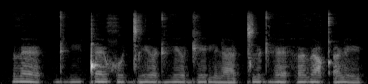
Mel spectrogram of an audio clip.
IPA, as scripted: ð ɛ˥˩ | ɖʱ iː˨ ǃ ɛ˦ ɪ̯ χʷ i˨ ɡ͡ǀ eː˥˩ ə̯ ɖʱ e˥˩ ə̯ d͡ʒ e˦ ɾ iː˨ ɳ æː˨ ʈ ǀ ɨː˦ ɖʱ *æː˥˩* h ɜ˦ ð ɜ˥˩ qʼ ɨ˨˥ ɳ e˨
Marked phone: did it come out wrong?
yes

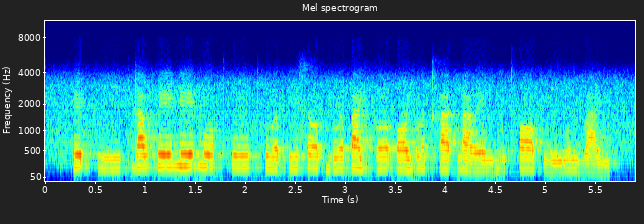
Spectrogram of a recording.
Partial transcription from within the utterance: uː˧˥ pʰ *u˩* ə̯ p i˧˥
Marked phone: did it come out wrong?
yes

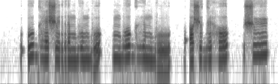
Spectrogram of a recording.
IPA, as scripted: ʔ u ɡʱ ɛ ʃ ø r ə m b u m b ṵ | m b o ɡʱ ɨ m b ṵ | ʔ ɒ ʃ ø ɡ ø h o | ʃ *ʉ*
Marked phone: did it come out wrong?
no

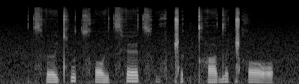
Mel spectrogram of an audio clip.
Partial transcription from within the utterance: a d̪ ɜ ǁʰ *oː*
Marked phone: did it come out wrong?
yes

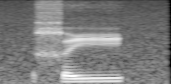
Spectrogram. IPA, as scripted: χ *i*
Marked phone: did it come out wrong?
no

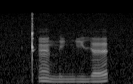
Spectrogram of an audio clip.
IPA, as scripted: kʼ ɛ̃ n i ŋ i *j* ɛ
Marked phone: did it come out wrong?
no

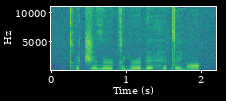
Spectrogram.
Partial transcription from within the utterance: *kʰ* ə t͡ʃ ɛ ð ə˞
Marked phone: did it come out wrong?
no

